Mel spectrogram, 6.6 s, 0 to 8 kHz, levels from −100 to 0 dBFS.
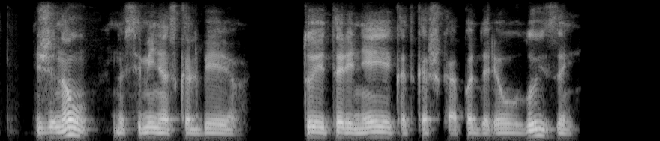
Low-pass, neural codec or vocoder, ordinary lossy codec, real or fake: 7.2 kHz; none; Opus, 24 kbps; real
